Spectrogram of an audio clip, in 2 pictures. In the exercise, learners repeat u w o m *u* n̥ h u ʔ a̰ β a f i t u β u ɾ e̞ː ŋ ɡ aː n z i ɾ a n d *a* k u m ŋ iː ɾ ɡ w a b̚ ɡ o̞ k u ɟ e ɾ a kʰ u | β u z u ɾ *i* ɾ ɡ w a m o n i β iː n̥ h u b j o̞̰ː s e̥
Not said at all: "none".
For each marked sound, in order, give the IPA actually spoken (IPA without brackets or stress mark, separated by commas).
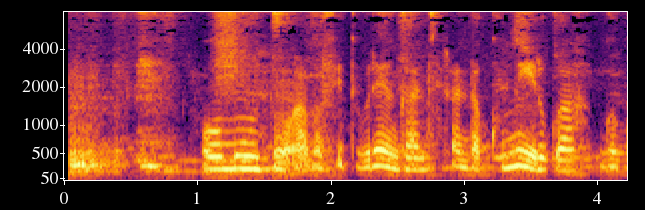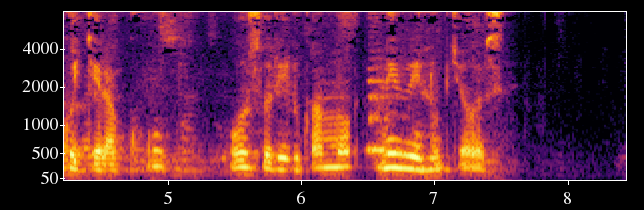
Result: uː, a, i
